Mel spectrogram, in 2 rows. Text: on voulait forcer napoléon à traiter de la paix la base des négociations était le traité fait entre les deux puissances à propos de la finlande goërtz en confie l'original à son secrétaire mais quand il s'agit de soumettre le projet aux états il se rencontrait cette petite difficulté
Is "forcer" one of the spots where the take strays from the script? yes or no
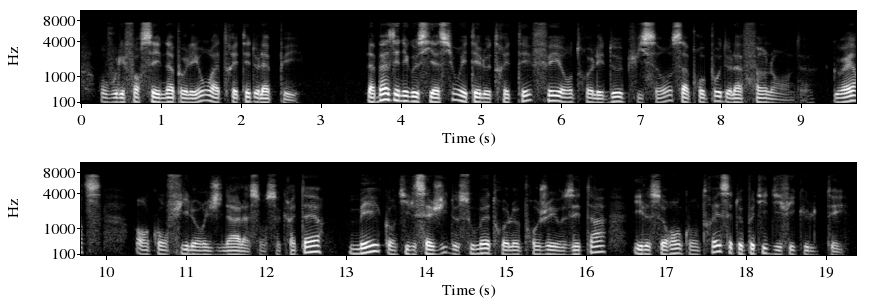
no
